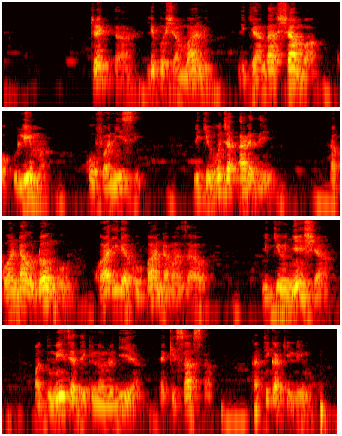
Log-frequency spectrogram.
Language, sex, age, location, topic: Swahili, male, 25-35, Dar es Salaam, agriculture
